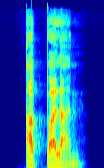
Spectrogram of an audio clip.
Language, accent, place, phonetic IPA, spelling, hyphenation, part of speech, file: German, Germany, Berlin, [ˈapˌbalɐn], abballern, ab‧bal‧lern, verb, De-abballern.ogg
- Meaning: to shoot dead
